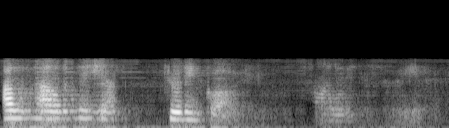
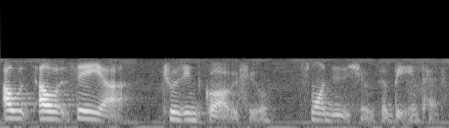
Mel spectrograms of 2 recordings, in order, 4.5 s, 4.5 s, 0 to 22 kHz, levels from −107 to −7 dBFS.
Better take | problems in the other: second | noise reduction (neural separator model SepFormer WHAMR!)

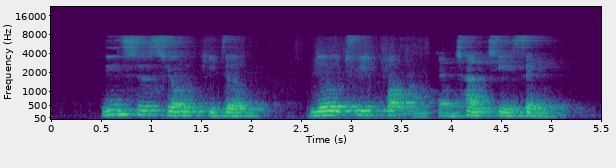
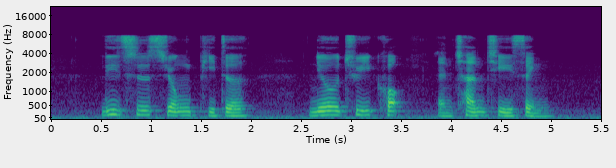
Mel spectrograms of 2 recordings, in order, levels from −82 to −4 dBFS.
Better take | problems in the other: second | noise reduction (neural separator model SepFormer DNS4)

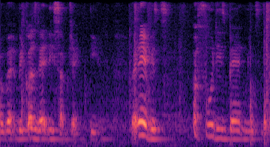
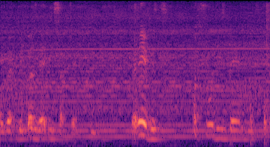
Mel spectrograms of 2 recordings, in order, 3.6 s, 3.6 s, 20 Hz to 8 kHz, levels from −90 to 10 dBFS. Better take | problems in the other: first | background sound (Domestic sounds, home sounds); 9 dB below the speech

